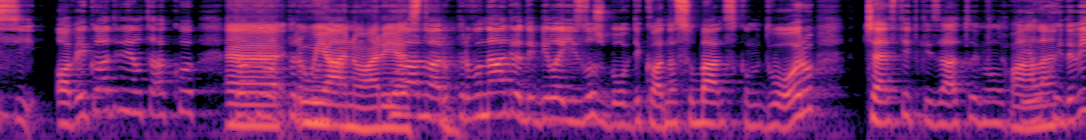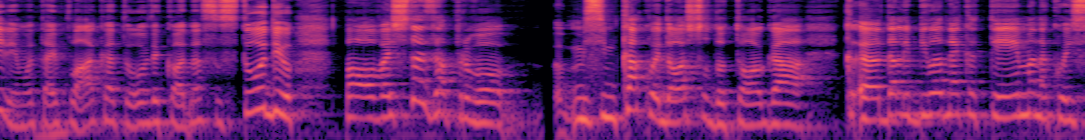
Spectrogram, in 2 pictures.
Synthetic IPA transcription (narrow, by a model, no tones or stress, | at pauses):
sioʋeɡod̪ineilt̪akoː | d̪od̪opr̩ujanuaɾujjanuaːɾupr̩ʋonaːɡɾad̪ujebiːlˠaizlˠo̞ʒbaoːʋvd̪jeko̞d̪naːsubaːnskoːmd̪ʋoːɾu | t͡ʃɛst̪iːt̪kizat̪oimaːmopːiːlikoid̪aʋid̪imot̪aːjplˠakaːt̪oːʋd̪jeko̞d̪naːsust̪uːd̪ijupaoʋaːjʃt̪ojezapɾɐʋo̞ | misliːmkakoje̞d̪oʃlˠod̪ot̪oɡaːd̪alijebiːlˠanɛkat̪eːmanako̞ji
